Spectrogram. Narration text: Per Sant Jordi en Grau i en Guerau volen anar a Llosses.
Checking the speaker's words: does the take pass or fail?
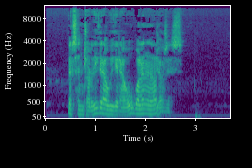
pass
